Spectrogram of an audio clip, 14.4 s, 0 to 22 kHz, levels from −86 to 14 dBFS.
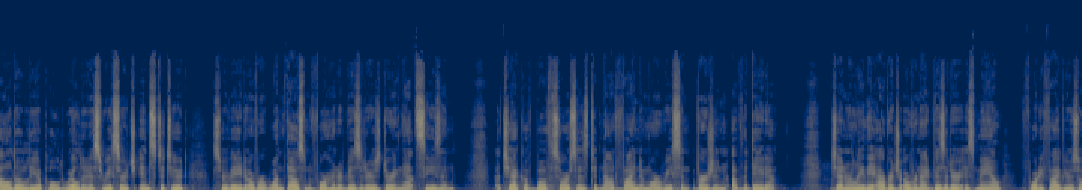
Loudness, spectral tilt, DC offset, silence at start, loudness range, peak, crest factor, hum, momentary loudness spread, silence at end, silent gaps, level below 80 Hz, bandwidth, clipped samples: -25 LUFS; -6 dB/octave; under 0.1%; 0 s; 2 LU; -8 dBFS; 16 dB; none; 7 LU; 0 s; none; -52 dBFS; 14.5 kHz; under 0.1%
